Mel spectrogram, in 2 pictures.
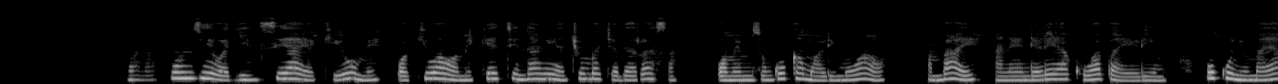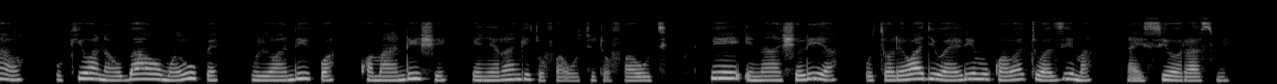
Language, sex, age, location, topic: Swahili, female, 25-35, Dar es Salaam, education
